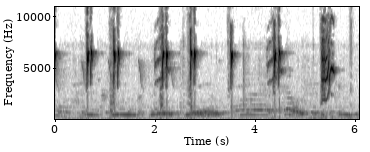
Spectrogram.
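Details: Scarlet minivet lure recording to draw birds in: sharp, high double whistles spaced about half a second to a second apart, then a short buzzier note at the end.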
